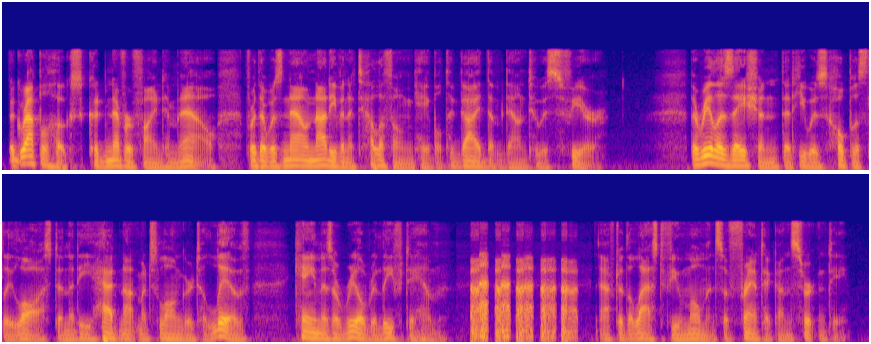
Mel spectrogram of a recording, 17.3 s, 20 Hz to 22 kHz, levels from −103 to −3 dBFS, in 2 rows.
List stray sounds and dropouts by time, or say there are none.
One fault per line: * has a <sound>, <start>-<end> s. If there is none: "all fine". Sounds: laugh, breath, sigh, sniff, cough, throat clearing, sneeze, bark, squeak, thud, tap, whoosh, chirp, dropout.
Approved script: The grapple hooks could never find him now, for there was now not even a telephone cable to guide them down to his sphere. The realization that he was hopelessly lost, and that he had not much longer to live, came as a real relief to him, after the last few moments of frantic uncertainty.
* has a laugh, 13.3-14.4 s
